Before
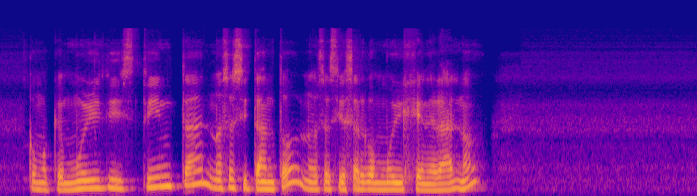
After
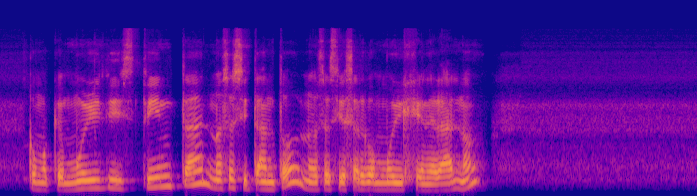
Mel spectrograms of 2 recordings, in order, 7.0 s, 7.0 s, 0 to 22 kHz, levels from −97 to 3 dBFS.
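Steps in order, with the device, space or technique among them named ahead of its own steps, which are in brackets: laptop speaker (high-pass 330 Hz 24 dB/octave; peaking EQ 720 Hz +5 dB 0.42 oct; peaking EQ 2.4 kHz +8.5 dB 0.56 oct; peak limiter -15.5 dBFS, peak gain reduction 9.5 dB)

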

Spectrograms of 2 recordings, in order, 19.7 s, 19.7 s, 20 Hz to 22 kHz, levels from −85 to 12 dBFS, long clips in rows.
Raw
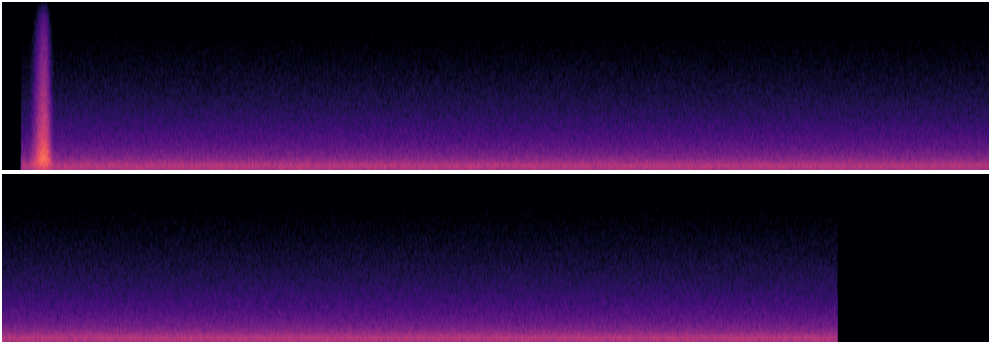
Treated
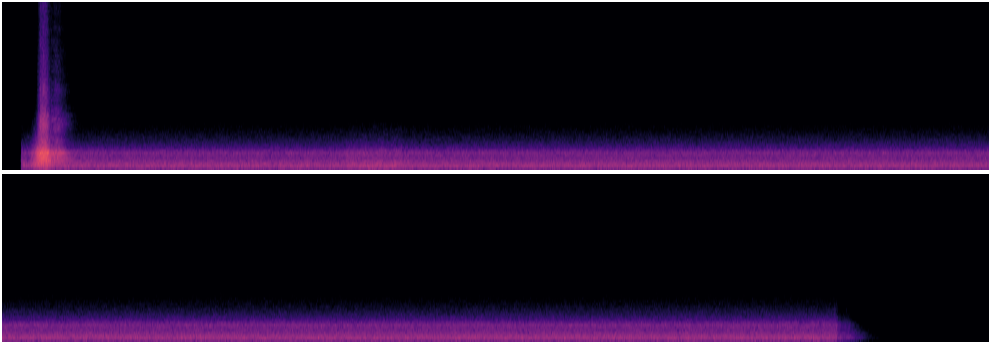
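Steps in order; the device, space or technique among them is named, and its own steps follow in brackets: megaphone (band-pass 550–2600 Hz; peaking EQ 2.4 kHz +9.5 dB 0.47 oct; hard clipper -13.5 dBFS, distortion -10 dB; doubling 37 ms -12 dB); 3.44–4.01 s: comb 6.5 ms, depth 94%; plate-style reverb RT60 0.58 s, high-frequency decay 0.65×, pre-delay 100 ms, DRR 11 dB; trim -5.5 dB

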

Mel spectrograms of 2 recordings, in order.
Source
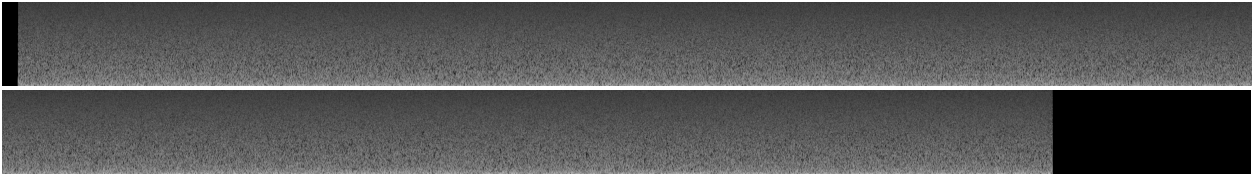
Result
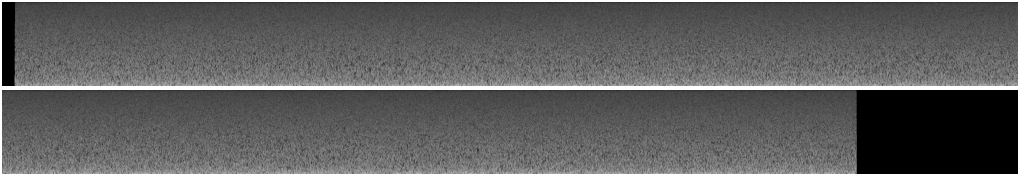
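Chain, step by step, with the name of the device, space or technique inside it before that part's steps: nightcore (tape speed +23%); trim +2 dB

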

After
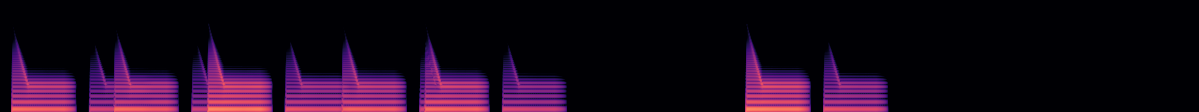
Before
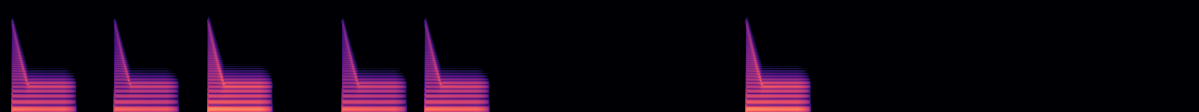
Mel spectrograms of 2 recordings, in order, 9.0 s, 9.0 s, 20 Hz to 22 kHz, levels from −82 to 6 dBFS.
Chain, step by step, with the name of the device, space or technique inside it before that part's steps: shout across a valley (distance through air 380 m; echo from a far wall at 100 m, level -11 dB)

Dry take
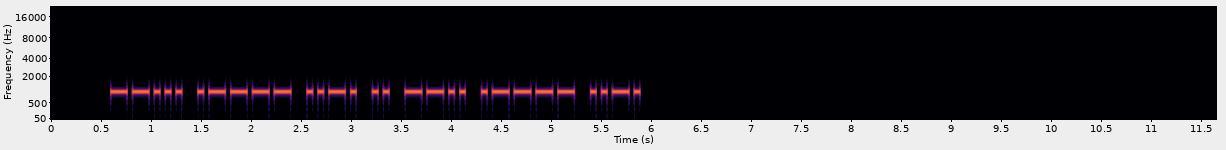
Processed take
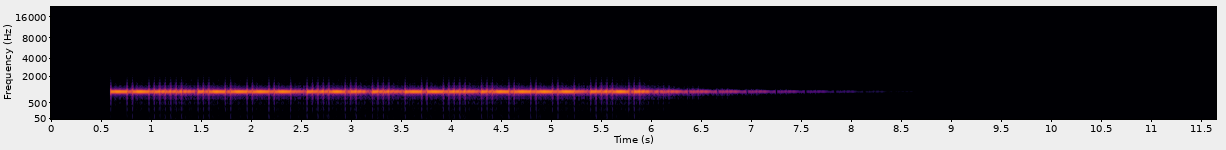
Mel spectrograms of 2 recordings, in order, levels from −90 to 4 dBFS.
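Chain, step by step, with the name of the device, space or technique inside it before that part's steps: dub delay into a spring reverb (filtered feedback delay 293 ms, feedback 66%, low-pass 1.1 kHz, level -9.5 dB; spring tank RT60 1 s, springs 43/48 ms, chirp 20 ms, DRR 4.5 dB)

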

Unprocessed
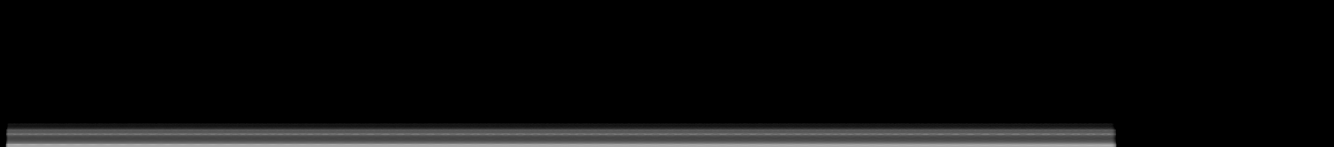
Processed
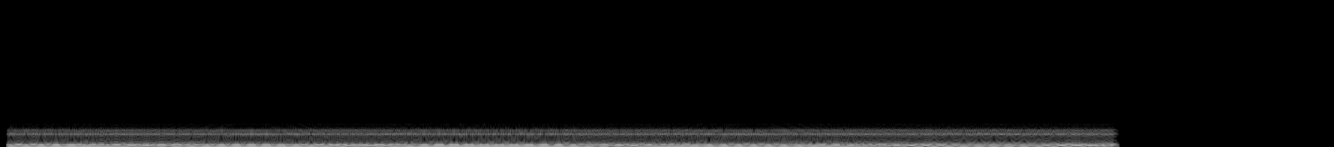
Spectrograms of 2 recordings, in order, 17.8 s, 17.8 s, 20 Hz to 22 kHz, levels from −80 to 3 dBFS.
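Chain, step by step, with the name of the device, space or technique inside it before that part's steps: double-tracked vocal (doubling 27 ms -5 dB; chorus 0.15 Hz, delay 19.5 ms, depth 7 ms); trim -3.5 dB

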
